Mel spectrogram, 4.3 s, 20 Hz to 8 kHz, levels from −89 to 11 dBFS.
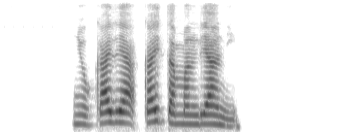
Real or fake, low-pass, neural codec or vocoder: fake; 7.2 kHz; codec, 16 kHz, 0.9 kbps, LongCat-Audio-Codec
